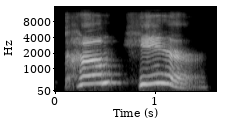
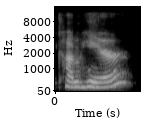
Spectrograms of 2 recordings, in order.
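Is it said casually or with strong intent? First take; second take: strong intent; casually. First: It is said firmly, with strong intent. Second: It is said casually, without much intent.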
